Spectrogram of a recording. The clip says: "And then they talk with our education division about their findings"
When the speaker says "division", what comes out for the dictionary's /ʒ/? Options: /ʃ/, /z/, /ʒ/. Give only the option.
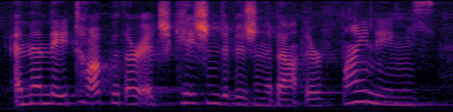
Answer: /ʒ/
